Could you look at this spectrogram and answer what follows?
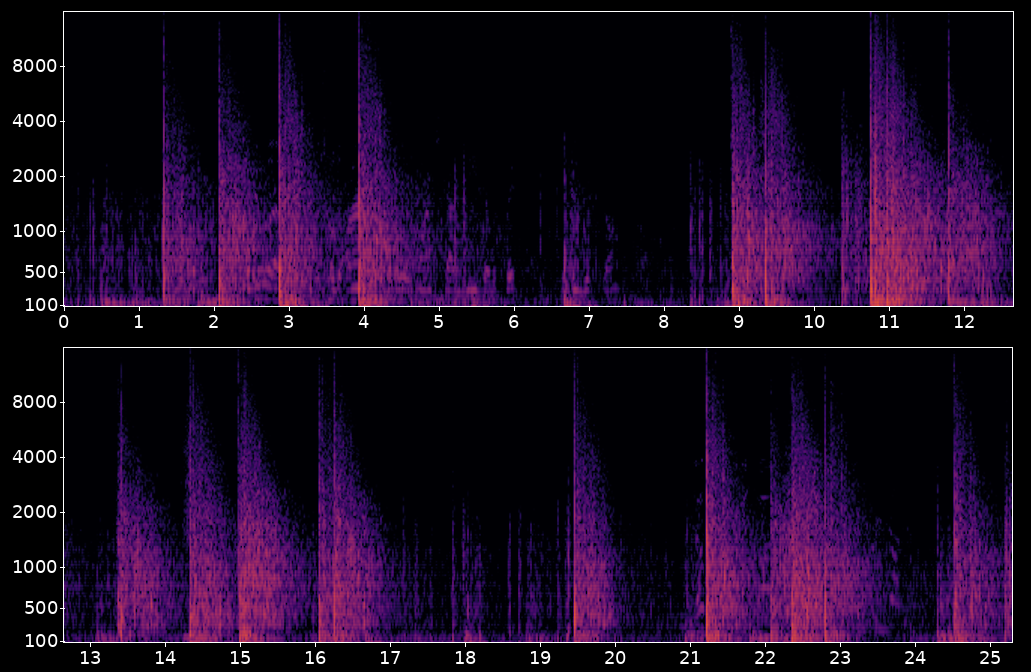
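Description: Musket volleys in the Civil War game War of Rights on the Bloody Lane map with a large crowd of players: repeated sharp cracks, some near and loud, others distant, in an irregular rolling barrage across the whole stretch.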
